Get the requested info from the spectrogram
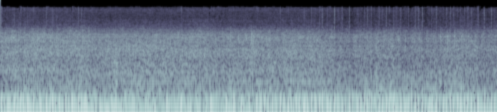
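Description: Harley-Davidson touring motorcycle's V-twin engine running steadily at low road speed, heard from the saddle, with road noise above it.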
